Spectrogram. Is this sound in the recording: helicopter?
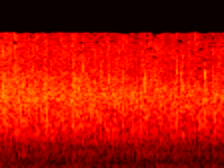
no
